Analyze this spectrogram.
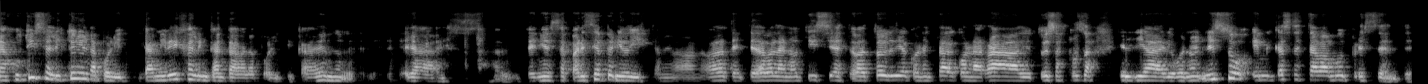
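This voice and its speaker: Ordinary pitch variation and a fairly quick pace in an unremarkable speaking voice. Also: woman, medium pitch for a woman. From Argentina, Buenos Aires area. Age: 60s. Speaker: retired federal judge. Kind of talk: interview testimony.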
